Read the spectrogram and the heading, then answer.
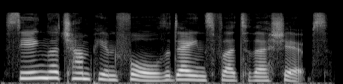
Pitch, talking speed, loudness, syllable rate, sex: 215 Hz, 175 wpm, -16 LUFS, 3.7 syllables/s, female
